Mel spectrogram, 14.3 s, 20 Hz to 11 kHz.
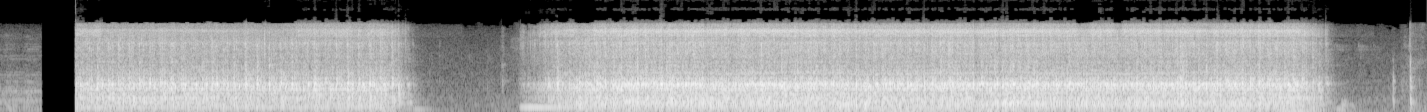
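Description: Sewmor class 15 electric sewing machine running at a steady speed while stitching through layered denim. It runs in two bursts: one of about three seconds that starts suddenly, a brief stop near four seconds, then a longer run of about eight seconds that stops shortly before the end.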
